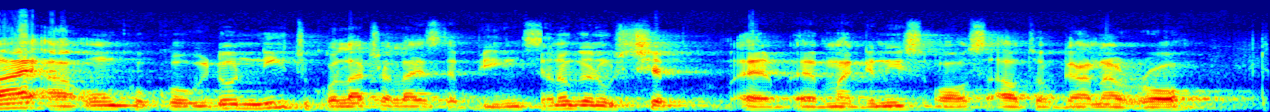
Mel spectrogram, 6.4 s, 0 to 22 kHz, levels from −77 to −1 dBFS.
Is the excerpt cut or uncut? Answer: cut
